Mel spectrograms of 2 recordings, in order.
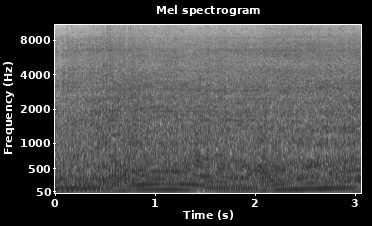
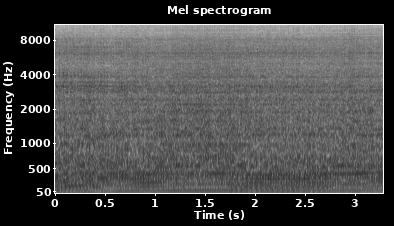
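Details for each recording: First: Engine after work on the clogged catalytic converter, throttle body, timing and spark plugs, exhaust refitted: revs climb cleanly off the bottom and drop back smoothly with no bog, where it previously choked low down; normal rev response. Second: Engine held on throttle sounds choked and flat, pitch barely climbs, cannot rev freely; timing, throttle body and spark plugs already checked; blocked catalytic converter with wrong oxygen-sensor readings, power loss and high fuel use; cat later gutted/replaced with pipe.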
